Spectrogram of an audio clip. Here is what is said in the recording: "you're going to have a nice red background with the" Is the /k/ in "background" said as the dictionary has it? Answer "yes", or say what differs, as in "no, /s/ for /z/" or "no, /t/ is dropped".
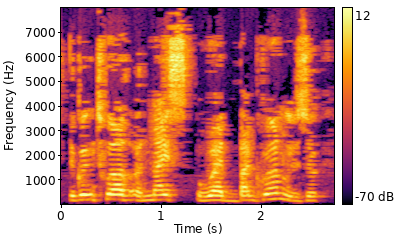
yes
